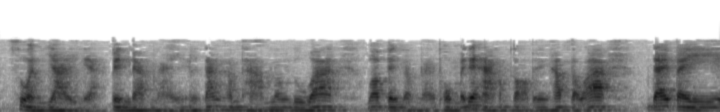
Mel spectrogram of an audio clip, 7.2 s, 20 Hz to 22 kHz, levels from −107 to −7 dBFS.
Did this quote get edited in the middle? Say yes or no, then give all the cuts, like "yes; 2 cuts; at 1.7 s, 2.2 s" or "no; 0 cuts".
yes; 1 cut; at 1.9 s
